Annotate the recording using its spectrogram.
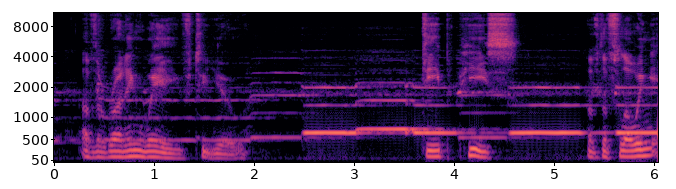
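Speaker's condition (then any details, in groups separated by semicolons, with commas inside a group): No condition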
